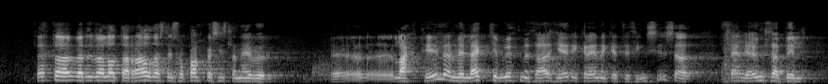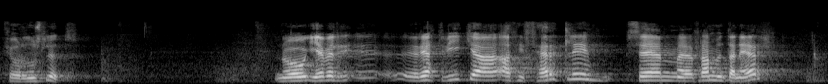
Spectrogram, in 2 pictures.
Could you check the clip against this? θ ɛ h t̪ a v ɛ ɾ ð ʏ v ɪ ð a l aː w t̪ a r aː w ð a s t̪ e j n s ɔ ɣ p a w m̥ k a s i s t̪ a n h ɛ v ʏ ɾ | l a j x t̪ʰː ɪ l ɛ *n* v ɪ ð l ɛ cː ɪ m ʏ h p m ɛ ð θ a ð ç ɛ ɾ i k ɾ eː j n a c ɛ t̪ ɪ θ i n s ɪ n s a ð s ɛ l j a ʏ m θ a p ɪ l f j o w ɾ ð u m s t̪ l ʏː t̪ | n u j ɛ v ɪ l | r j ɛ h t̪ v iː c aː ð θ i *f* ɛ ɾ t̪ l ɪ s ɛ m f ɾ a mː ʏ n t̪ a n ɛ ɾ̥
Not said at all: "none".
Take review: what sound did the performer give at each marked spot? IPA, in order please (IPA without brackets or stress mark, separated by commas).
n, f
